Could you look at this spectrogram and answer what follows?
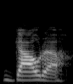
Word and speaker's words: Gouda: So Luciano says top secret Gouda is pronounced Gouda with the harsh G.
